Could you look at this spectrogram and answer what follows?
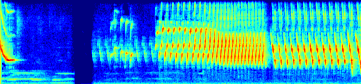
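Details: Canary gives a single sharp high note, a pause with faint soft notes, then a long rapid rolling trill followed by a second fast pulsed trill.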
